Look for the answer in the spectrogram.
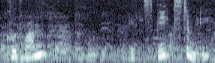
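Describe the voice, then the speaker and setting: A woman's voice: mid-range voice, big pitch swings, slow pace. An actress playing a frank, slightly self-deprecating young woman painter in a 1980s radio drama. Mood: earnest. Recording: party crowd behind.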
